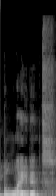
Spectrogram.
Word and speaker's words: Blaident: You can follow me at Blue Sky BLAIDENT, Blatant. You can just type that in.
